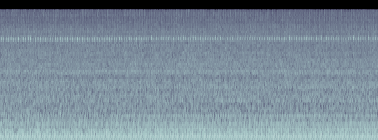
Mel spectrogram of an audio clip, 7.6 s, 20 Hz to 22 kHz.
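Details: 2003 John Deere X485 garden tractor, 25 hp liquid-cooled Kawasaki EFI engine, 660 hours, fuel pump just replaced: starts right up and runs smoothly at steady speed with no knocks, misses or surging.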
